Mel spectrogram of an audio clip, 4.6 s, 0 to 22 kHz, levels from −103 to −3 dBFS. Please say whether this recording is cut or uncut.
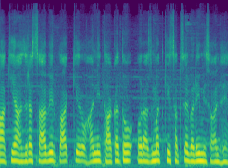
uncut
